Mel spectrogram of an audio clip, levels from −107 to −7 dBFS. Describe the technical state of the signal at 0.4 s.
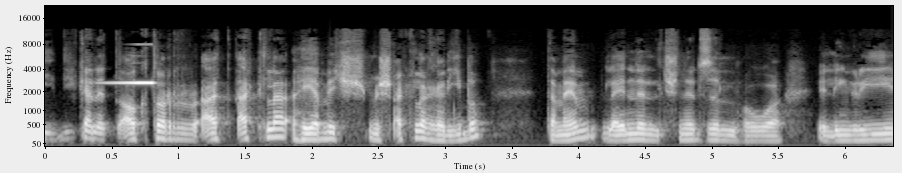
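Loudspeaker feedback squeal runs from 0.39 to 0.85 s: the microphone is picking up its own loudspeaker, and at 2.7 kHz the loop gain tops one, so that tone swells over about a third of a second into a piercing whistle roughly 10 dB above the speech.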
